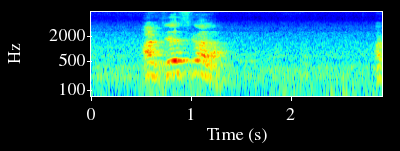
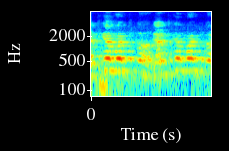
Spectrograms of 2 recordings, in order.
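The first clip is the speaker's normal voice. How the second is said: parent's warning; 6 semitones higher, faster than usual. Retold or imitated. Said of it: "మేము అంటున్నాం".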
